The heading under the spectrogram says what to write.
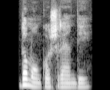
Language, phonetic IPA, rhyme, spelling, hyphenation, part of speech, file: Hungarian, [ˈdomoŋkoʃrɛndi], -di, Domonkos-rendi, Do‧mon‧kos-‧ren‧di, adjective, Hu-Domonkos-rendi.ogg
- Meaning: Dominican (of or belonging to the Dominican religious order)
